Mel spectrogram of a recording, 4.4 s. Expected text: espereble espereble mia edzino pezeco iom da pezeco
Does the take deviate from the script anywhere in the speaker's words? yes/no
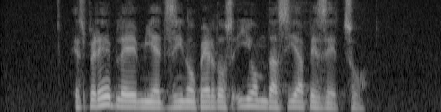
yes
